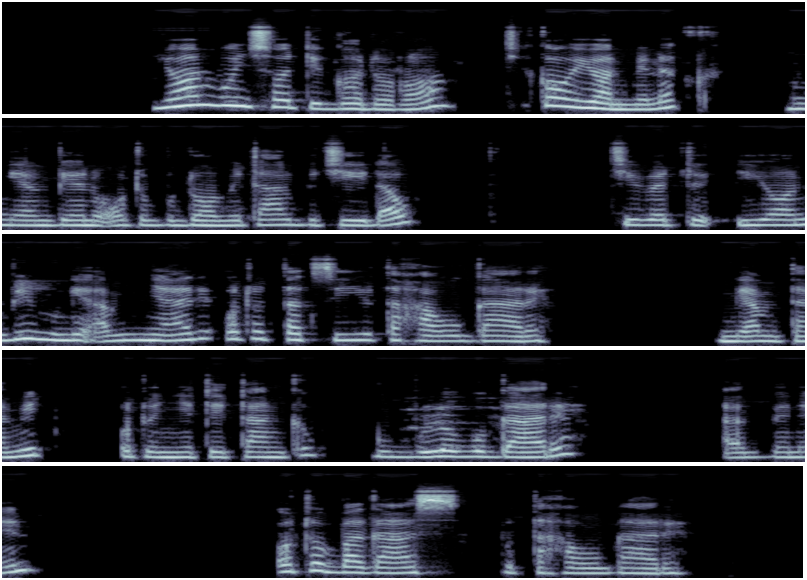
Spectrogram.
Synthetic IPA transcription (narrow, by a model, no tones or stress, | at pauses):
jɔːnbuɲsɔːtːiɡɔdɔɾɔn | cikɔwjɔːnbinɐk | muŋɡiɐmbɛːnuɔtɔbudɔːmitalbut͡ʃidɐw | ciwɛtːjɔːnbimuŋɡiʔɐmɲaɾiʔɔtɔtaksijutɐxɐwuɡaːɾɛ | uŋɡiɐmtɐmit̚ | ɔtɔɲɛtːɛtaŋkəp̚ | bubulobuɡaːɾɛ | ɐk̚bɛnɛn | ɔtɔbɐɡas | butɐxɐwuɡaːɾɛ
